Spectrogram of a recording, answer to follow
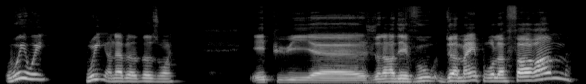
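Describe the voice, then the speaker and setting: A man's voice: on the high side, wildly swooping pitch, unhurried. A man with a Quebec French accent hosting a casual live hockey stream, joking and reading viewers' comments aloud. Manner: chatty, jokey, reads viewer comments aloud, many fillers.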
